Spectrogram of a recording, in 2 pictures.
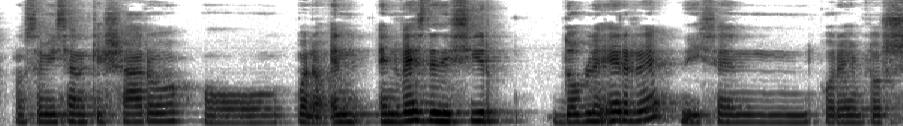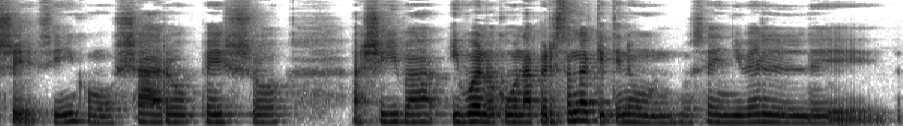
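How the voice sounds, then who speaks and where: Polish woman, podcast guest, hesitant and filler-heavy, roomy echo. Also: medium pitch. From Poland. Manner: hesitant, many fillers and restarts, explains patiently. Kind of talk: casual interview chat.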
